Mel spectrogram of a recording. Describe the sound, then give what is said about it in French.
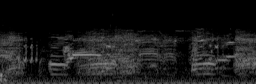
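A flock of wild geese led by Akka, heading toward the Scanian plain, honking with overlapping nasal calls that run continuously for a couple of seconds, fairly loud, with no voices. “Akka conduisit les oies sauvages vers la plaine scanienne.”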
